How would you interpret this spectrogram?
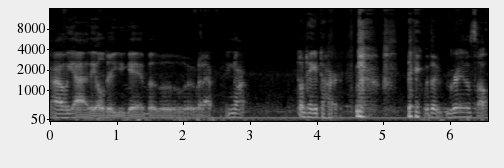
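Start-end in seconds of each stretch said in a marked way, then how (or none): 0.1-2.2 put-on acted older voice, low and whispered. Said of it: "act like I am literally fifty years old ... by saying".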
